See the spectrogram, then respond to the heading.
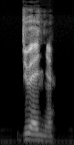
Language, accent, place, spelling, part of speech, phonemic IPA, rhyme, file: French, France, Lyon, duègne, noun, /dɥɛɲ/, -ɛɲ, LL-Q150 (fra)-duègne.wav
- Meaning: chaperone, duenna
